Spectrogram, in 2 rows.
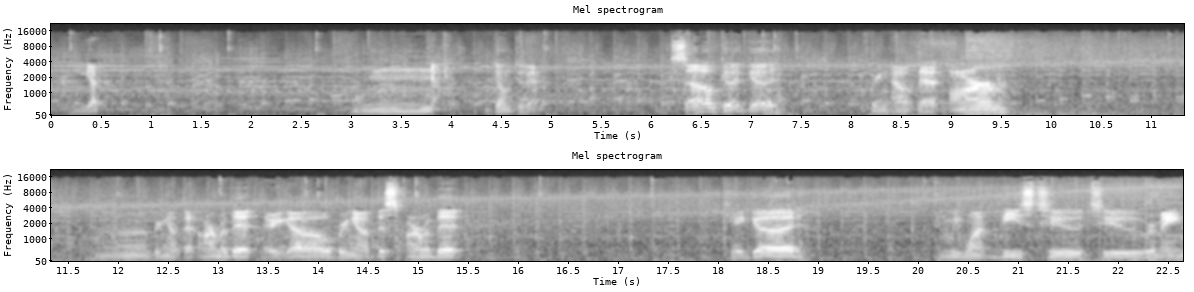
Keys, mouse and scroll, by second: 1.2 right click, 1.7 click, 4.3 ctrl+z, 4.9-6.4 drag, 7.2 right click, 9.2 KP_Decimal, 9.7-10.6 scroll down 16, 11.9-13.0 drag, 14.1 right click, 15.0 right click, 16.1-17.3 drag, 18.8 right click, 20.2 shift+right click, 21.3-22.6 drag.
